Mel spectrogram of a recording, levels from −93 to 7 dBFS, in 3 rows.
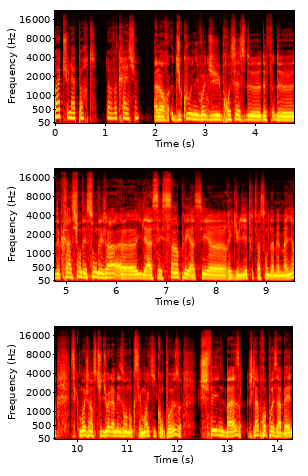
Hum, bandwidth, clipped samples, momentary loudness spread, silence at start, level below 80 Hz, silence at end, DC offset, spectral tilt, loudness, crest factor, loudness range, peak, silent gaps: none; 18.5 kHz; under 0.1%; 6 LU; 0 s; -52 dBFS; 0 s; under 0.1%; -5.5 dB/octave; -22 LUFS; 14 dB; 2 LU; -6 dBFS; none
